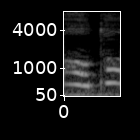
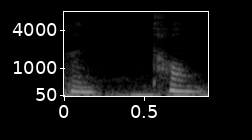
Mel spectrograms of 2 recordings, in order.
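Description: First: It is shouted loudly in pain. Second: It is said quietly and calmly.

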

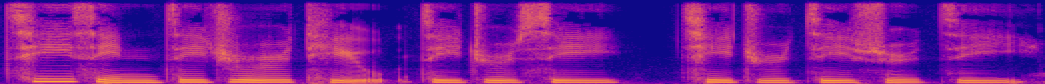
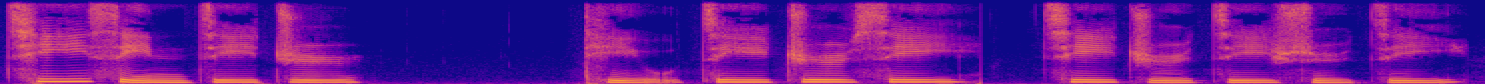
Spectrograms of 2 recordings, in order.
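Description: First: It is said at normal speed. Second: It is said slowly.

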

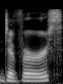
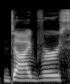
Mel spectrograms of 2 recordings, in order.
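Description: First: It is said with an American pronunciation. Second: It is said with a British pronunciation.

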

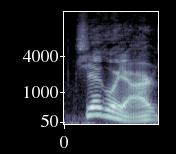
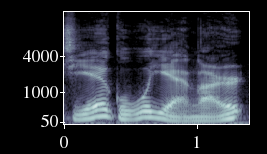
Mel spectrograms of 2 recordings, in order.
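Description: First: It is said with native Beijing pronunciation. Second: It is said syllable by syllable as written. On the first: The speaker calls it right. "是北京话，是满族的话啊" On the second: The speaker calls it wrong. "他会讲成节骨眼儿，因为剧本上面"

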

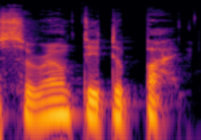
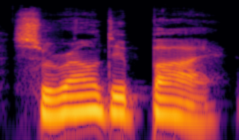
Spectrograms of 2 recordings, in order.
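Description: First: The final d is fully pronounced before by. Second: The final d is dropped before by. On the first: The speaker calls it wrong. "你不会变成surrounded by" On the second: The speaker calls it right. "你只要念后半部就好了，所以变成surrounded by"

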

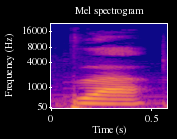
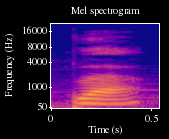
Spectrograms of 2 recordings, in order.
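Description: The two takes are said the same way.

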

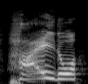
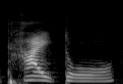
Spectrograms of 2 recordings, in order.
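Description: First: It is said with strong, forceful emphasis. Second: It is said plainly, without extra force.

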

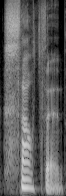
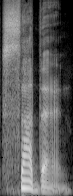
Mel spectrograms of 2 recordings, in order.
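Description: First: The first vowel sounds like 'ow' in south. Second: The first vowel is a short 'uh' sound. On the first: The speaker calls it wrong. "这个字不能够念成Southern，哦，不能这样子念哦" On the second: The speaker calls it right. "我们要把OU 念成只有U 的音"

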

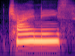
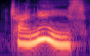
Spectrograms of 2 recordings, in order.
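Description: First: The stress is on the first syllable. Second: The stress is on the second syllable. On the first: "后面有接其他字的时候呢，它的重音会往前移到第一个音节" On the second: "重音在第二音节"

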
